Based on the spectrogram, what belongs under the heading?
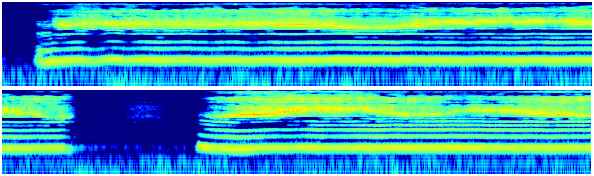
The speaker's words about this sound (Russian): Мимо пролетала пчела.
